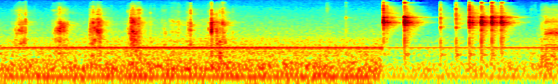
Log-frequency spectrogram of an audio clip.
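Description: Scattered light metallic clicks and taps from handling a metal Star Wars Black Series Darth Vader Force FX lightsaber hilt, then a quick cluster of sharper clinks and scrapes near the end, close up over faint background hum.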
